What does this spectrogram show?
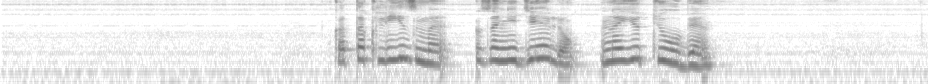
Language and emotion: Russian, sad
